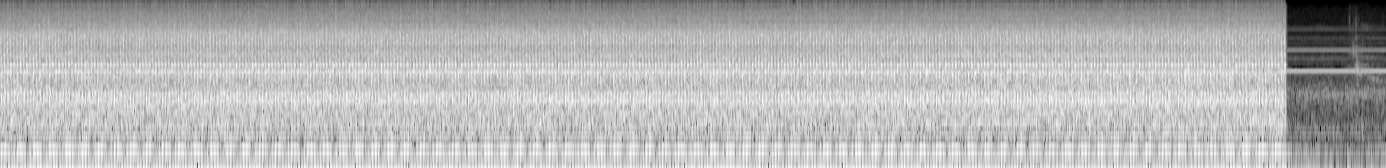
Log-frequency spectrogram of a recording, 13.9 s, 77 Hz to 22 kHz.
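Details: Volvo XC60 D5 diesel (possibly Euro 4) at idle. Fast, even ticking runs through it at about three clicks a second. Two injectors measured around 0.3 ohms, below the roughly 0.4–0.5 minimum, pointing to worn injectors.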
